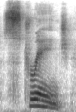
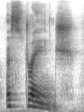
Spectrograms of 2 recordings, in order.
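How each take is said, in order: First: The word starts directly with the S sound. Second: An extra vowel sound comes before the S. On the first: The speaker calls it right. "just starting the word with that" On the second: The speaker calls it wrong. "you might add a vowel before"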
